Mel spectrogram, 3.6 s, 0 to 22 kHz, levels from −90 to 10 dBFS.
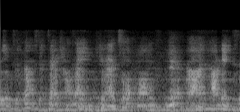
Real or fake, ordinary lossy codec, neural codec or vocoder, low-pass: fake; none; codec, 24 kHz, 1 kbps, SNAC; 7.2 kHz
